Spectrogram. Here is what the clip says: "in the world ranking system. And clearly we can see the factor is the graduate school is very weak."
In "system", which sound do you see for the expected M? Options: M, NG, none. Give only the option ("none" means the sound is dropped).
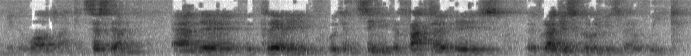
M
